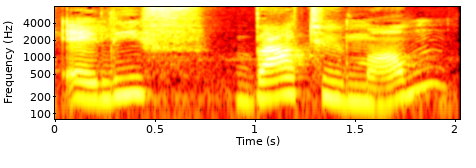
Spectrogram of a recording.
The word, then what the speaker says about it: Elif Batuman: ik weet niet hoe ik haar naam moet uitspreken, maar ik denk Elif Batuman. Dus het is zeg maar Batman met een U ertussen.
